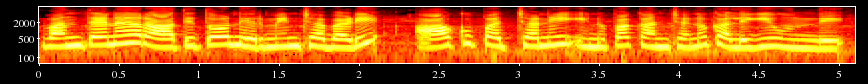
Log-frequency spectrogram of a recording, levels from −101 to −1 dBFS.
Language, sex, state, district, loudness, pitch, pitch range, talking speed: Telugu, female, Telangana, Hyderabad, -15 LUFS, 270 Hz, 250-290 Hz, 95 wpm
